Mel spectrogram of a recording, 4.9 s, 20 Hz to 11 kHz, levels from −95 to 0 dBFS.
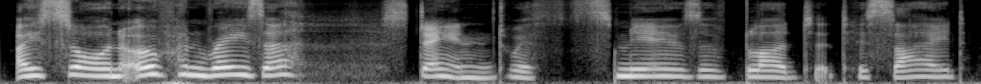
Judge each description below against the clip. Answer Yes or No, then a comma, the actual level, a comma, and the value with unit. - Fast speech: No, average, 160 wpm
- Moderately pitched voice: No, high, 240 Hz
